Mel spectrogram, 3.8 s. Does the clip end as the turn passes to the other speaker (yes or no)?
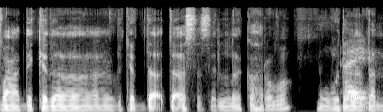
no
